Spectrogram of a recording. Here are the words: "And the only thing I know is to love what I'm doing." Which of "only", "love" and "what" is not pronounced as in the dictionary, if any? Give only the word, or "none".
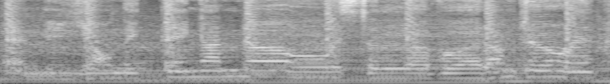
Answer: none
